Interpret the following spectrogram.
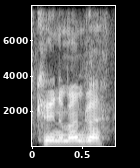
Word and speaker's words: Cootamundra: It's spelled Cootamundra, but everyone pronounces it as Cunamundra.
